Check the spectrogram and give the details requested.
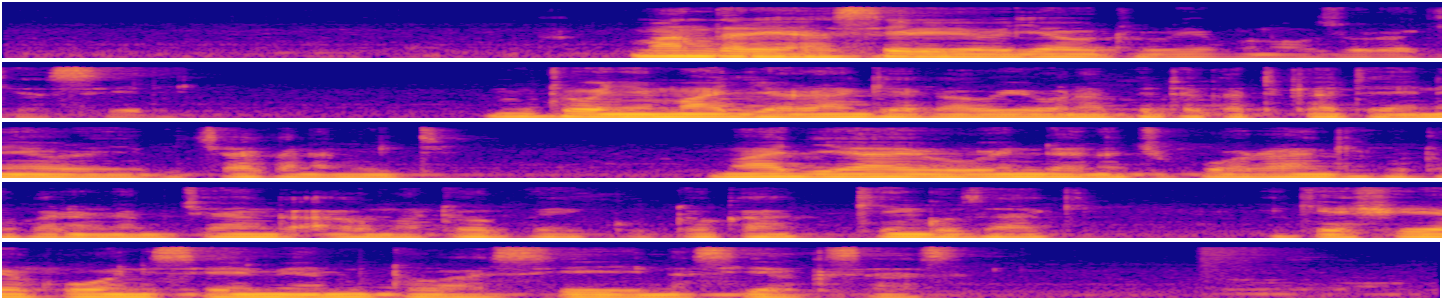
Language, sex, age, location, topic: Swahili, male, 18-24, Dar es Salaam, agriculture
